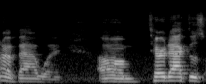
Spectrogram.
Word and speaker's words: pterodactyls: Pterodactyls are the lasagnas of the dinosaur world, hence silent letters.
